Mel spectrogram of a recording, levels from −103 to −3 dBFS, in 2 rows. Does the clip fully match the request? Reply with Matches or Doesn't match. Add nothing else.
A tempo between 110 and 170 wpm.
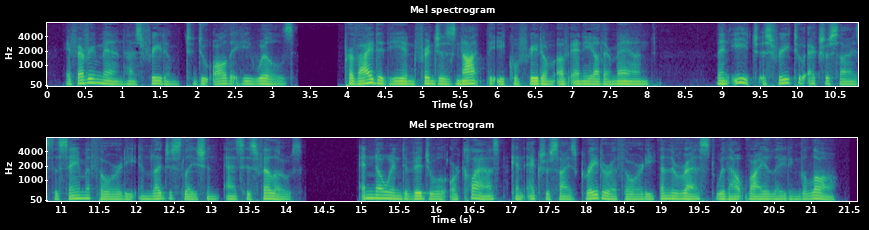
Matches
